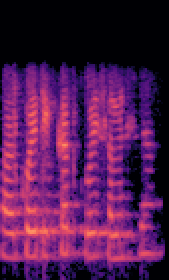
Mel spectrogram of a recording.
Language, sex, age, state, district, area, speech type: Hindi, female, 45-60, Uttar Pradesh, Ayodhya, rural, conversation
